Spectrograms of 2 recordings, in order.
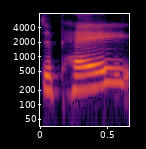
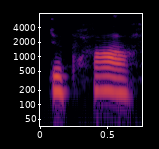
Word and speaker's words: Depay: Memphis, is it Dupay or Dupas? I'm gonna say Dupay, and because that's how the girls on The Real pronounced it.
